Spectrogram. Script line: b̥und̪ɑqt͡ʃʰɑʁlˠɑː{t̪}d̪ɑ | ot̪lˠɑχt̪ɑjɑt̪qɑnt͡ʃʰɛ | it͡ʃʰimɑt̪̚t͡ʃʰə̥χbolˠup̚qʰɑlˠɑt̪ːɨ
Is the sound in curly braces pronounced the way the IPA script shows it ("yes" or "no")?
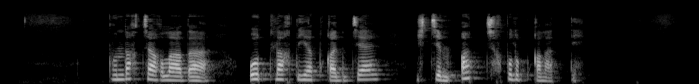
no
